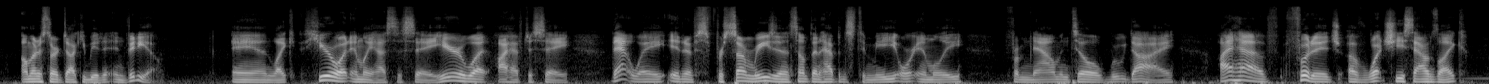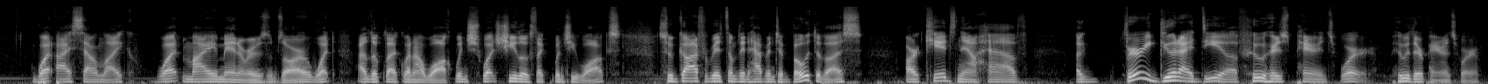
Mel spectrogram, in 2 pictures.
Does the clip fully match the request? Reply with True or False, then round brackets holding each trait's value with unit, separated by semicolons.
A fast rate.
False (195 wpm)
